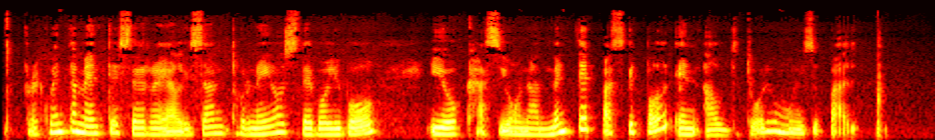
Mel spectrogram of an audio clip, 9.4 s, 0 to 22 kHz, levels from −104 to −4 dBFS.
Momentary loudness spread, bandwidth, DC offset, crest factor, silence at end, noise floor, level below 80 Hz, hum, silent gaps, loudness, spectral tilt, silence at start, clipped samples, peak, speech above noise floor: 12 LU; 15.5 kHz; under 0.1%; 16 dB; 0.55 s; -57 dBFS; -58 dBFS; none; none; -18 LUFS; -6.5 dB/octave; 0.3 s; under 0.1%; -2 dBFS; 40 dB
